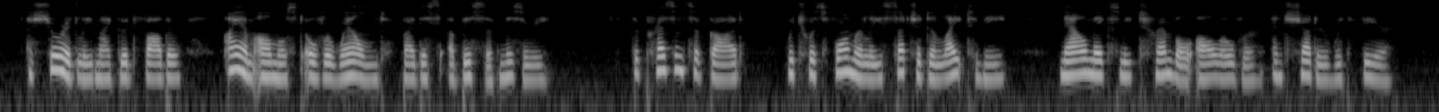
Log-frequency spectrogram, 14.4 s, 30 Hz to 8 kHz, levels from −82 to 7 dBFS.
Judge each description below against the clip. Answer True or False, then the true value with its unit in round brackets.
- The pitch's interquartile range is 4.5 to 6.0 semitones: False (2.8 semitones)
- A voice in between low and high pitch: True (175 Hz)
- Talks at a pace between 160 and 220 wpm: False (145 wpm)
